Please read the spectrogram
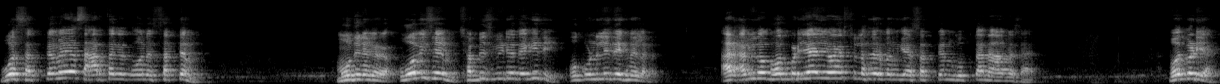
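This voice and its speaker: A man's voice: very high voice, moderate pace, long pauses. Man, astrologer, casual teaching talk, chatty, rambling, echoey room. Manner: chatty, rambling, retells conversations with students. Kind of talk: casual lecture to viewers.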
